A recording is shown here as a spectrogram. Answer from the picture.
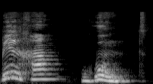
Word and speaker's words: Wilhelm Wundt: Claro, normalmente se escribe Wilhelm Wundt, se pronuncia Wilhelm Wundt.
